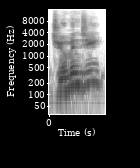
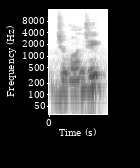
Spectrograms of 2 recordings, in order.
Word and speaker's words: Jumanji: janji did you say Jumanji jumongi is he for real are you saying that for real do you want me over how do you say how do you say Jumanji it's with an a what did he say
